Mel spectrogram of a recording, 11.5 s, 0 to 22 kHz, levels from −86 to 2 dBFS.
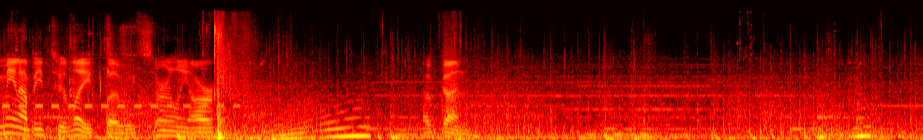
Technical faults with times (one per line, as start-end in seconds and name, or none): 8.59-8.61 lost LE Audio frames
